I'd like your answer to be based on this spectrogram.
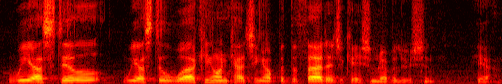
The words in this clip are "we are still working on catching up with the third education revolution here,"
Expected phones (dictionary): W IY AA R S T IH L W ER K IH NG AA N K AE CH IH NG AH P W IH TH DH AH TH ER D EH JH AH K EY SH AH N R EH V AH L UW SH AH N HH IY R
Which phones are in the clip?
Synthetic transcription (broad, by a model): W IY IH L S T IH L W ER K IH NG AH N K AE CH IH NG AH P W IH DH AH TH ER D EH JH AH K EY SH AH N R EH V AH L UW SH AH N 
